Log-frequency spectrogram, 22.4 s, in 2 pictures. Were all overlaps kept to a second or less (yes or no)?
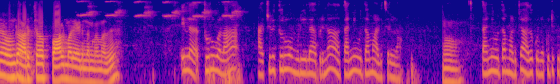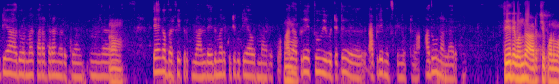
yes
